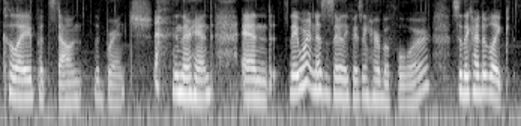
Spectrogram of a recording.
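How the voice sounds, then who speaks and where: A woman's voice: mid-range voice, moderate pace. A woman improvising casual narration of their character's actions as a player in a tabletop role-playing game.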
